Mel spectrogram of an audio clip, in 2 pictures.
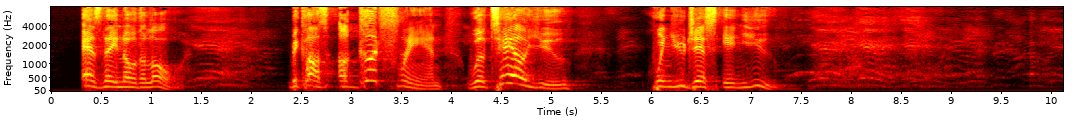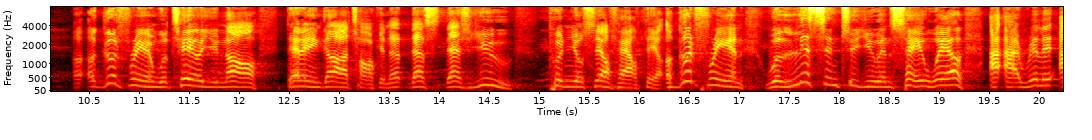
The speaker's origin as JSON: {"language": "English", "region": "Mississippi", "country": "United States", "also_born_or_lived": "Illinois", "moved": "as an adult", "said": "I'm from Mississippi now, I'm in Illinois"}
